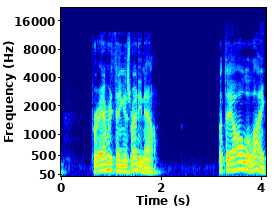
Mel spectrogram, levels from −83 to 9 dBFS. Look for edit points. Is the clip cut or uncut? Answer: uncut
